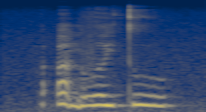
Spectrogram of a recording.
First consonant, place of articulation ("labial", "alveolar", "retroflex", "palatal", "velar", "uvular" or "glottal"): glottal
